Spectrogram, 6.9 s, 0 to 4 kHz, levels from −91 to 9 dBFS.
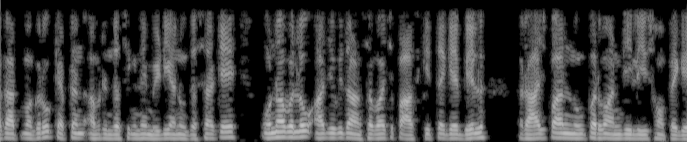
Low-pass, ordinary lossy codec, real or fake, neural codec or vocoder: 3.6 kHz; none; real; none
